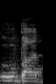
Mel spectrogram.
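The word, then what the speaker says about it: עבד: But hashlu dichsiv avad v'karinan ubad dumya de avad ma avad denichale af ubad denichale. So the Gemara now says we learn from the pasuk that it's pronounced ubad, but it's spelled avad.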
